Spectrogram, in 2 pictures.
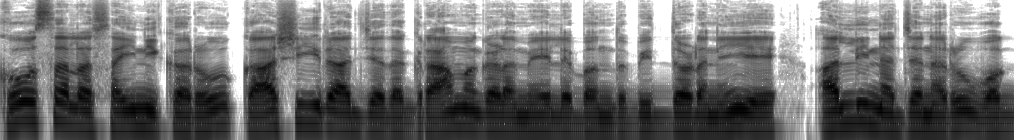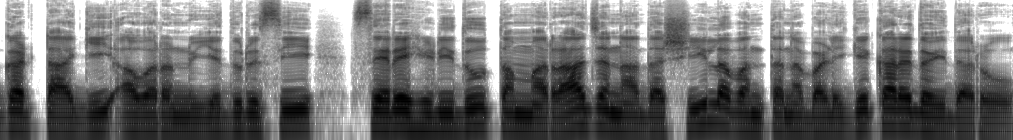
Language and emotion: Kannada, neutral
